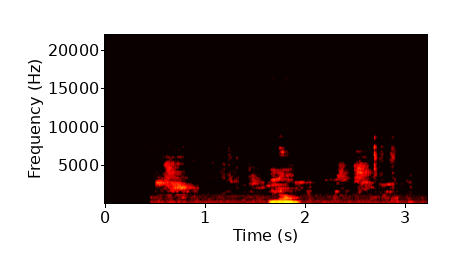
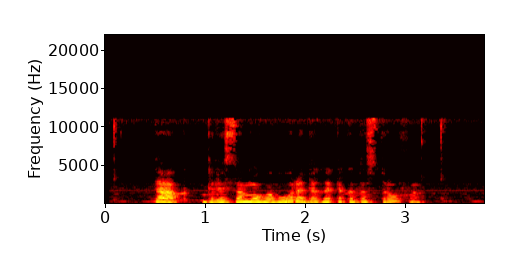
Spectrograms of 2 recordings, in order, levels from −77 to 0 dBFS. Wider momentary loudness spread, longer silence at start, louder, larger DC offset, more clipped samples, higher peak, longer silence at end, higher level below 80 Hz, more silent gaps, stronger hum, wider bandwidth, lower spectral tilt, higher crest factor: first, 26 LU vs 11 LU; about the same, 0.5 s vs 0.5 s; second, -30 LUFS vs -26 LUFS; neither; neither; second, -14 dBFS vs -8 dBFS; second, 0.35 s vs 0.65 s; second, -78 dBFS vs -66 dBFS; neither; neither; second, 9 kHz vs 11.5 kHz; about the same, -6 dB/octave vs -6.5 dB/octave; about the same, 20 dB vs 18 dB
